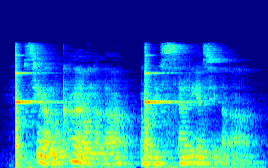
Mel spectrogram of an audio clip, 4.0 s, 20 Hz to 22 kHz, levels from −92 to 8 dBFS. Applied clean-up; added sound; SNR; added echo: none; Piano; 1 dB; reverberation time 0.8 s.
